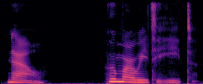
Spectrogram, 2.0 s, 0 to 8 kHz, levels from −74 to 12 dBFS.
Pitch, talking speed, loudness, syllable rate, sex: 205 Hz, 175 wpm, -16 LUFS, 5.3 syllables/s, female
